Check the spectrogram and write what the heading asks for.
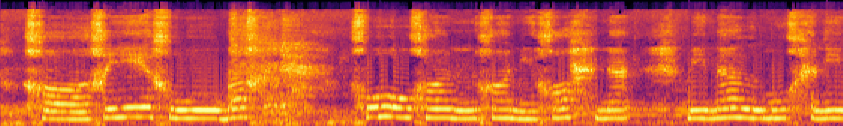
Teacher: huruf kho yang keluar dari tenggorokan atas atau ujung tenggorokan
